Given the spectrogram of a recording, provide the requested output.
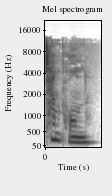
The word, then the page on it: tampon: British English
